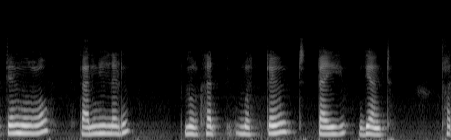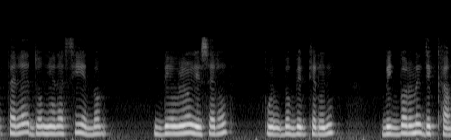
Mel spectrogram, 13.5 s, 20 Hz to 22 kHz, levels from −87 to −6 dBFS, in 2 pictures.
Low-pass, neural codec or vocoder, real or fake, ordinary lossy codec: 7.2 kHz; codec, 16 kHz, 0.5 kbps, FunCodec, trained on LibriTTS, 25 frames a second; fake; none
